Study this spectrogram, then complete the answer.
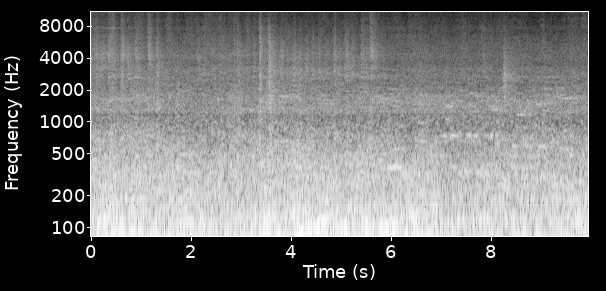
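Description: A crowd of diners chatters in a large echoing hall.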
